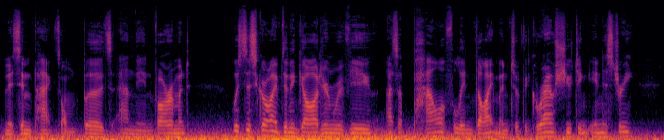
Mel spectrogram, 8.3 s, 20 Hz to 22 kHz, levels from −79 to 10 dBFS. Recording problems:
low rumble; noticeable; throughout; 15 dB below the speech

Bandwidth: 18.5 kHz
